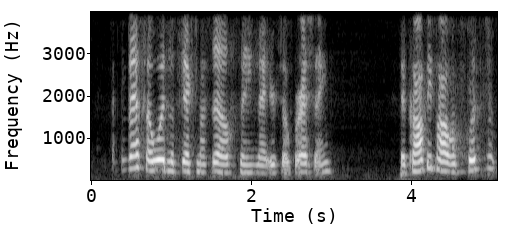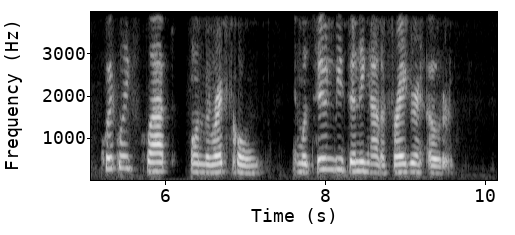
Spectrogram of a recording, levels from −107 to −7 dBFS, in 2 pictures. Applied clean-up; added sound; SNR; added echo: neural mask model DeepFilterNet 3.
